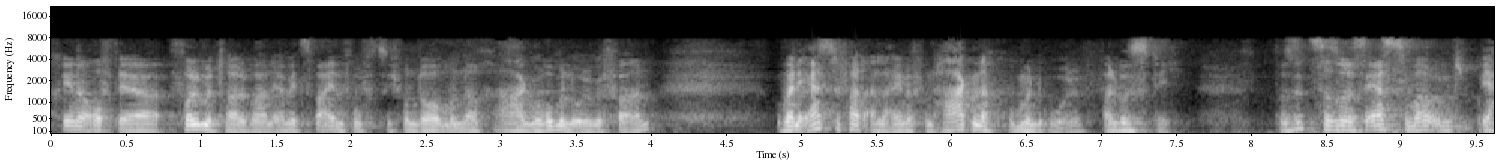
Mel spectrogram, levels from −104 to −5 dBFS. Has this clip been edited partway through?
no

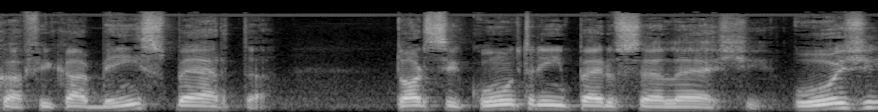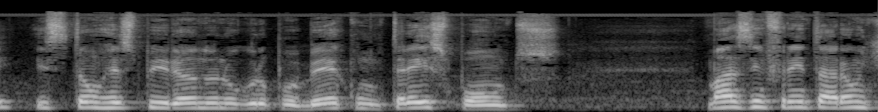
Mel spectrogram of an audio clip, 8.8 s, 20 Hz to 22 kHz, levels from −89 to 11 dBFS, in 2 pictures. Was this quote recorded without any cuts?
yes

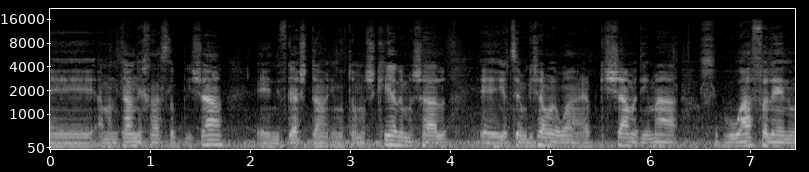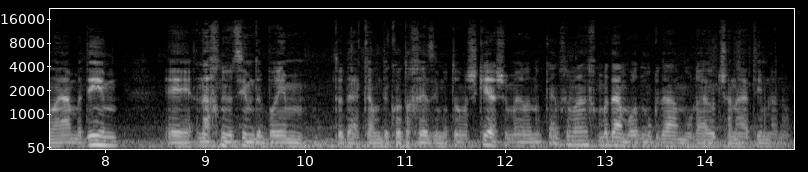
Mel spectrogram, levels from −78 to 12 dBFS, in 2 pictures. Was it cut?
no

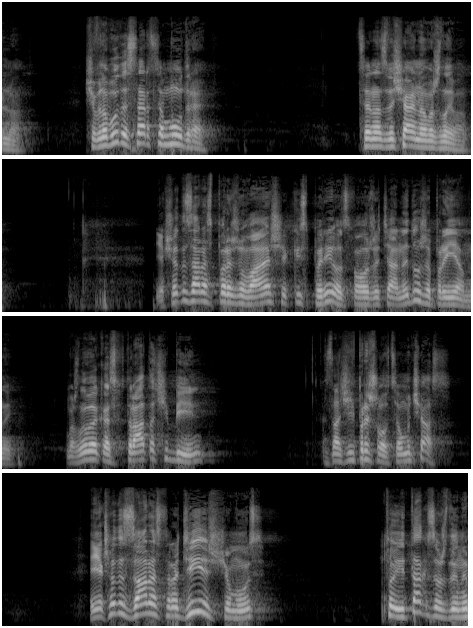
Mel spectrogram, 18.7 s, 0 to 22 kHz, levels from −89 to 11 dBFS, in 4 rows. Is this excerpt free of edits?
no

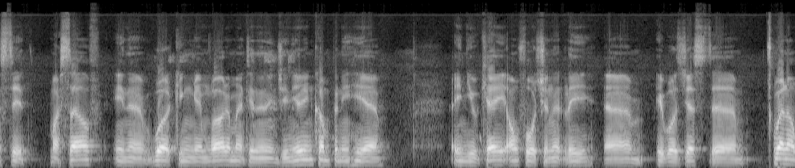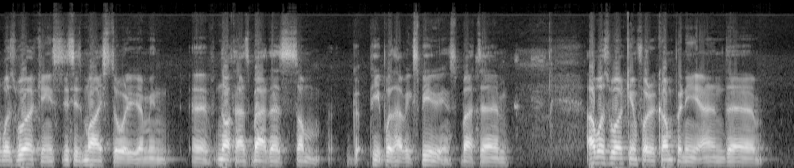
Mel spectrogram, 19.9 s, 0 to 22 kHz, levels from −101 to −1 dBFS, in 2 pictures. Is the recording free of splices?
yes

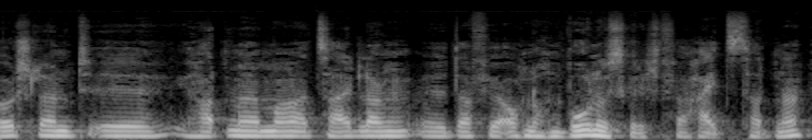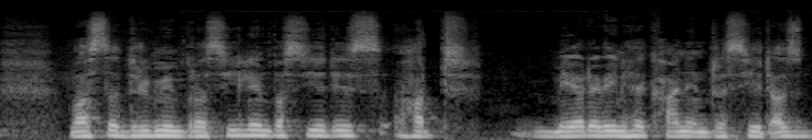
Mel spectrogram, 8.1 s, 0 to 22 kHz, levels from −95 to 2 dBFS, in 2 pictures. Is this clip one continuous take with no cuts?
no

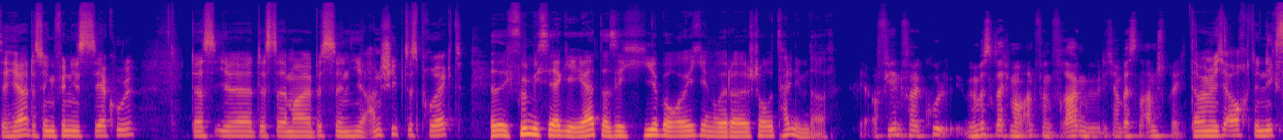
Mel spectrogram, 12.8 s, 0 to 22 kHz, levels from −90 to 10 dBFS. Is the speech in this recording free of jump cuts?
no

